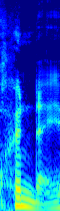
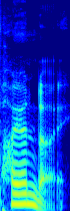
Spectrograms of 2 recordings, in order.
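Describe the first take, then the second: First: It is pronounced the American way. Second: It is pronounced the British way.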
